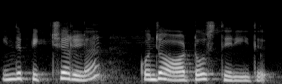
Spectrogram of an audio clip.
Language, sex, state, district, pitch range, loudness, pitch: Tamil, male, Tamil Nadu, Chennai, 200-240 Hz, -16 LUFS, 230 Hz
